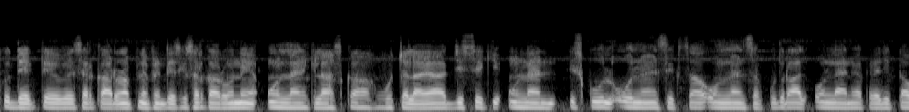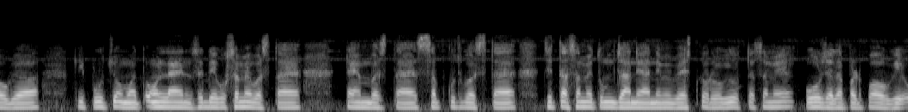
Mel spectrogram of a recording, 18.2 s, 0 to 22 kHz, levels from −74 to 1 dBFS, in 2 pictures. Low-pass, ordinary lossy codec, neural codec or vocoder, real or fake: 7.2 kHz; none; none; real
